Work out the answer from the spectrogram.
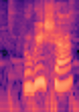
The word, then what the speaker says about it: Rubixa: ¿Cómo se dice la X aquí se pronuncia CH? Rubisha Cortés.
